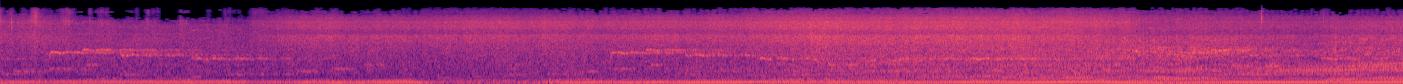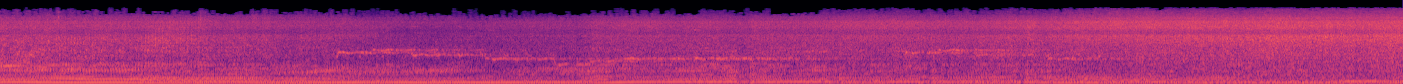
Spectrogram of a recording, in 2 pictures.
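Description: An engine roars and revs hard as a vehicle churns through deep mud.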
